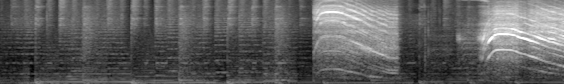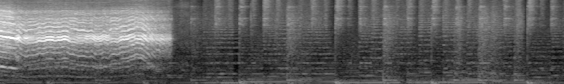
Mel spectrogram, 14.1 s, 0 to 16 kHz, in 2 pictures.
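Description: A Festool CXS 12 compact drill drives a long 3-1/8-inch GRK screw into wood, the motor whining in two loud bursts, straining and bogging down during the second longer run, with quieter background between.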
